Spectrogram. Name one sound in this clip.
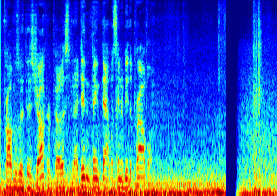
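A vehicle's cabin rumbles low while driving.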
